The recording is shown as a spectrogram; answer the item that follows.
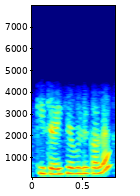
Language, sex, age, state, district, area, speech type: Assamese, female, 30-45, Assam, Dibrugarh, urban, conversation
